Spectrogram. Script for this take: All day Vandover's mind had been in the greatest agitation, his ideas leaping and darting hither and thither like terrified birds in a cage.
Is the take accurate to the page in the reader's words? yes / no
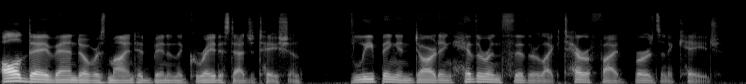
no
